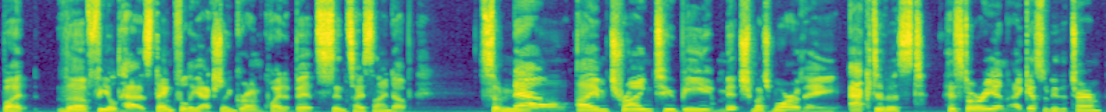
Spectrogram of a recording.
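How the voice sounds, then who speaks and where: A man in his thirties talks casually as a podcast guest, with a voice a little higher than most men's. He is chatty and self-deprecating and laughs easily. The recording is dry and close, with no room sound. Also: dry recording. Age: 30s. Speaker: guest, history content creator.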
